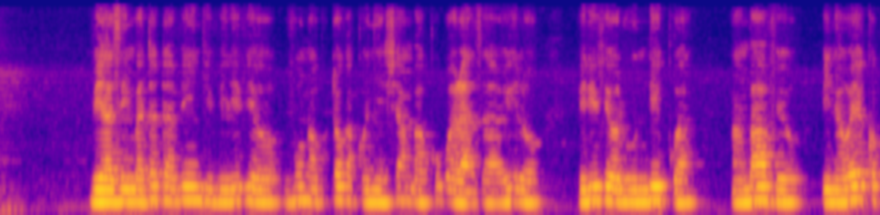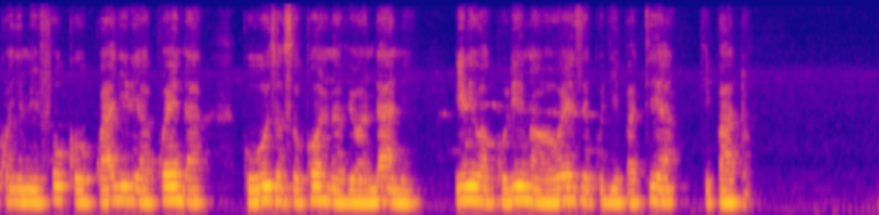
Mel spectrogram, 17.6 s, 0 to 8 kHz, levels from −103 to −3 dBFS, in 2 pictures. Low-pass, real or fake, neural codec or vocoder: 7.2 kHz; real; none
